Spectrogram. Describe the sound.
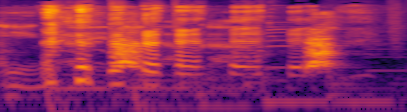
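Many dogs bark and yip in a quick series of sharp bursts over about two seconds, with a voice audible underneath.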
